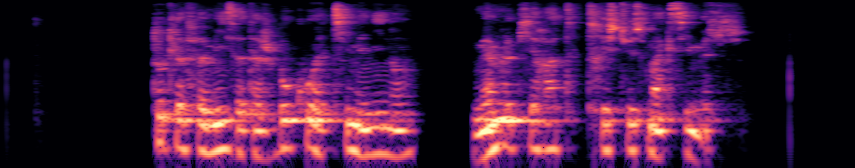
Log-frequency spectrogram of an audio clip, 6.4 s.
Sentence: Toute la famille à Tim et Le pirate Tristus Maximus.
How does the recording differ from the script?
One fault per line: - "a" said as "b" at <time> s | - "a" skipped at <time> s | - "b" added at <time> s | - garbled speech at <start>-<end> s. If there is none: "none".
- "s'attache beaucoup" added at 1.7 s
- "Ninon même" added at 2.7 s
